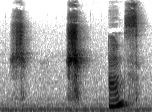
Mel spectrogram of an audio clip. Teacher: The voice box is not engaged in producing these sounds. They are made purely by air hissing through the mouth. So, they are aghosha, unsounded. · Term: sibilants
